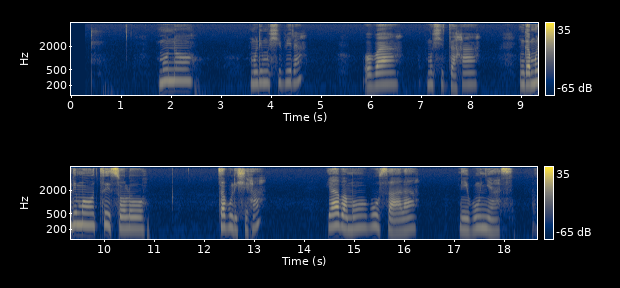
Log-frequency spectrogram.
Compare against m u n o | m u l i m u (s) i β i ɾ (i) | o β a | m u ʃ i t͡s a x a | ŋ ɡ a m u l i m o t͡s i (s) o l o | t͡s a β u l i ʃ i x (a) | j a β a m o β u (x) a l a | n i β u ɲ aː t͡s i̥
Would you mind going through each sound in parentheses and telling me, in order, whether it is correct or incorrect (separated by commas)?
incorrect, incorrect, correct, correct, incorrect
